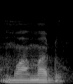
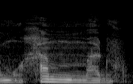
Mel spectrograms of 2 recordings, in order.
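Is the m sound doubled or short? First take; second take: short; doubled. First: The m sound is short, not doubled. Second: The m sound is held and doubled. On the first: The speaker calls it wrong. "c'est pas Muhammadou" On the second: The speaker calls it right. "c'est Muhammadou. Donc la lettre mime porte shadda, donc c'est doublé"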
